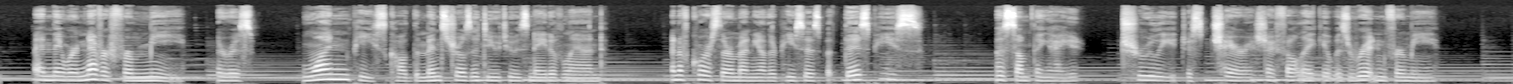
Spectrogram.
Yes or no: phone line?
no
